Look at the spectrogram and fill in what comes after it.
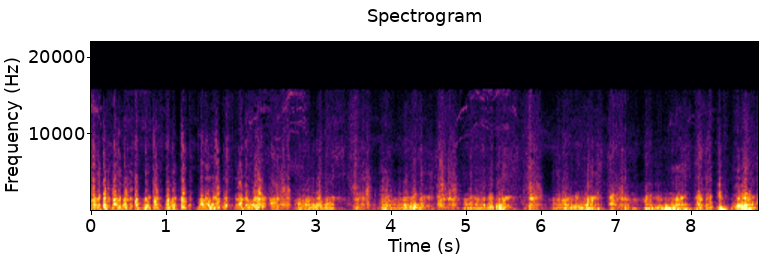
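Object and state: Wood and skin bongo drum.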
